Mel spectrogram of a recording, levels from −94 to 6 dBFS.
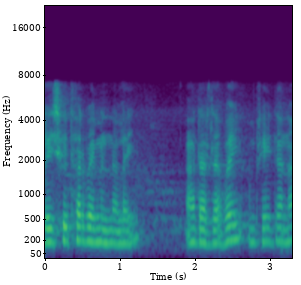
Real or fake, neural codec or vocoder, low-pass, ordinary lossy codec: real; none; 7.2 kHz; none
